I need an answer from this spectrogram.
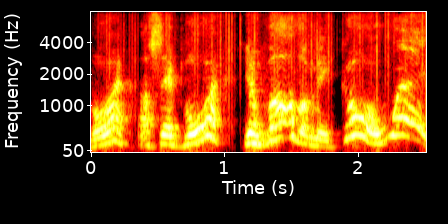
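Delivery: cartoon rooster voice with swooping, swinging pitch. Imagining the reply expected to come through the computer, in a Foghorn Leghorn voice. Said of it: "expecting kind of the voice of Foghorn Leghorn".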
